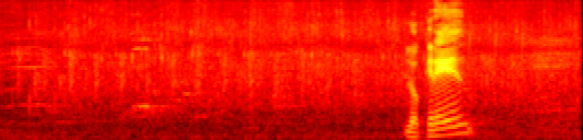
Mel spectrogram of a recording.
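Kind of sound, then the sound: crowd, audience applause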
